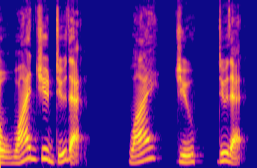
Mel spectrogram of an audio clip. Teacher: Why did you do that? And oftentimes, we'll even take out just did and we'll just say you. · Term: connected speech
